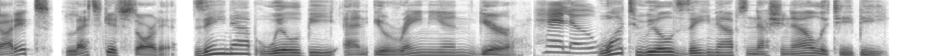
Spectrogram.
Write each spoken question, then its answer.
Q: What will Zainab's nationality be?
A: Her nationality will be Iranian.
